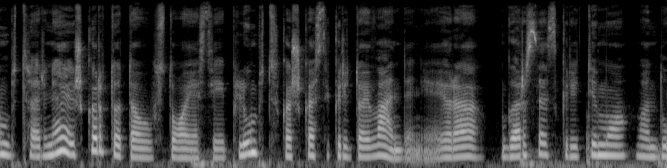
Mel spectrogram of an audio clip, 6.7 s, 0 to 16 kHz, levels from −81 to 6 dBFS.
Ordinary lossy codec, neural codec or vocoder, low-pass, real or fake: Opus, 64 kbps; none; 14.4 kHz; real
